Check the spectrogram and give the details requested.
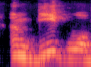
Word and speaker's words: ambíguo: Ué, porque, na verdade, quando você lê ambíguo, você não diz esse M, né? Essa letra M que está aqui, você não diz esse M, você não pronuncia esse M como em manhã, né?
